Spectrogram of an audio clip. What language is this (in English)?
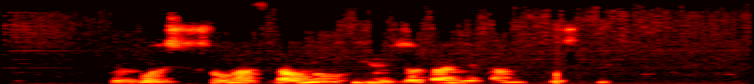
Belarusian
